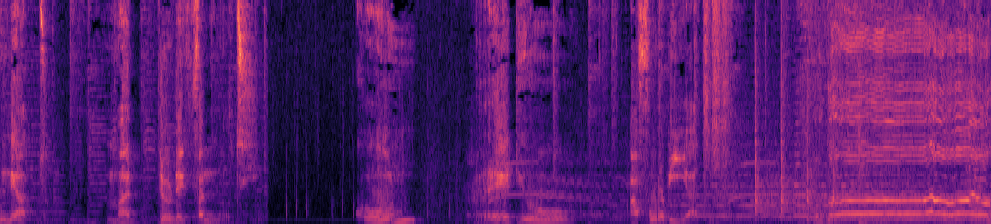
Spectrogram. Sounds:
music, speech

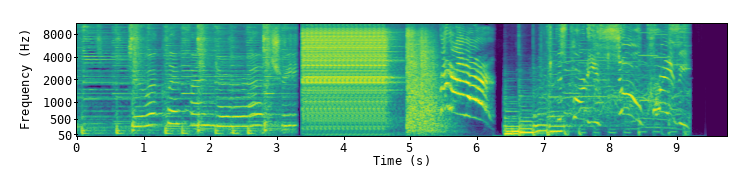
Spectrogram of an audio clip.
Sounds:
speech, music

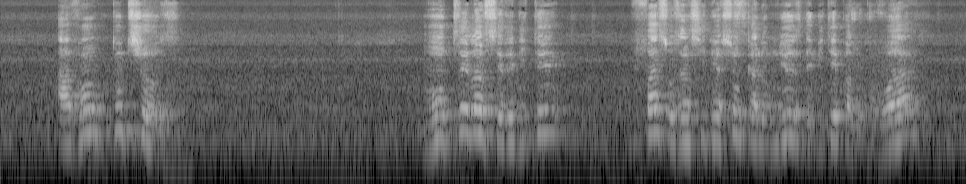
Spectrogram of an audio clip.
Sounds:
speech

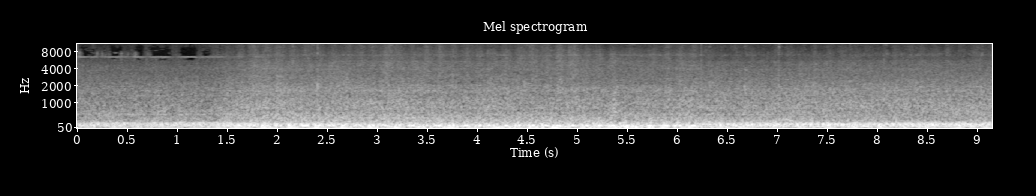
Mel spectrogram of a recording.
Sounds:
railroad car

